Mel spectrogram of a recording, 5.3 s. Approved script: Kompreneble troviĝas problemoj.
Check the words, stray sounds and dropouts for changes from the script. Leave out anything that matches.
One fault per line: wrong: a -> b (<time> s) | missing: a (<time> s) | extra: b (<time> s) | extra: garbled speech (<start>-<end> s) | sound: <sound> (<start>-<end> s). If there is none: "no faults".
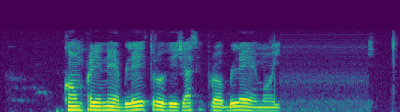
no faults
